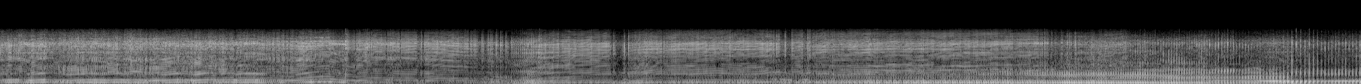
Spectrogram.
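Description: Tyres churn through loose mud.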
